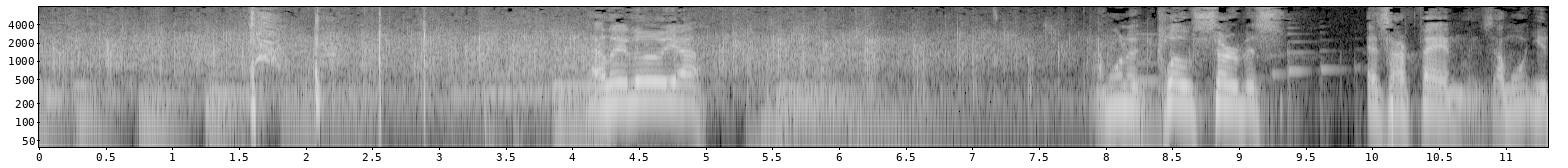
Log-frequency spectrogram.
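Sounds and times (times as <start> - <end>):
audience clapping hands: 0.0 - 9.0
speech: 4.1 - 5.6, 8.0 - 9.4, 10.0 - 11.3.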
